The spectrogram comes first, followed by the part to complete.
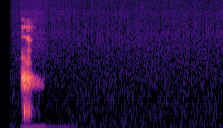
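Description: Near silence, broken once about a quarter second in by a very short, faint vocal blip, like a clipped fragment of voice.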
